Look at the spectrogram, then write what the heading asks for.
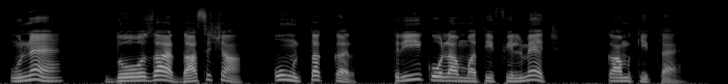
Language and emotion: Dogri, neutral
